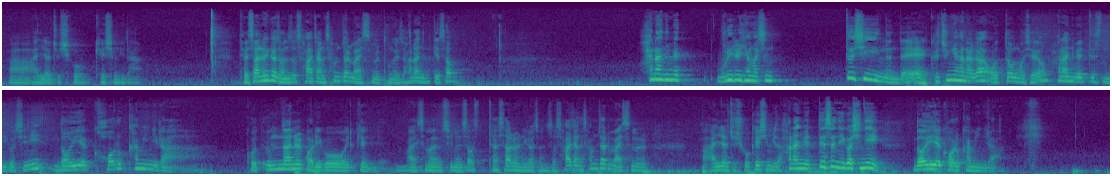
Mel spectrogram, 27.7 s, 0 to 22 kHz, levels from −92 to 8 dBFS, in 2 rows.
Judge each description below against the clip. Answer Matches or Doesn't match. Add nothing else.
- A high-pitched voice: Doesn't match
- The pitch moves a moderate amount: Doesn't match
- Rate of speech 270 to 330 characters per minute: Matches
